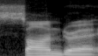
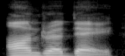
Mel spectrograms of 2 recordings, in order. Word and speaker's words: Andra Day: was going on and little little trivial uh mispronounced my name as Sandra and you got it oh okay gotcha Andra day Andre day thank you because I I don't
